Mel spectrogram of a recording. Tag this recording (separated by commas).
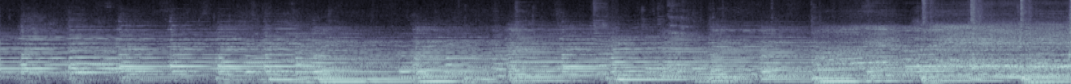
Singing, Wedding music, Classical music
